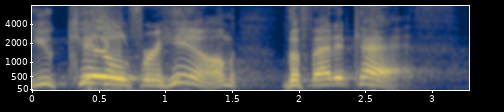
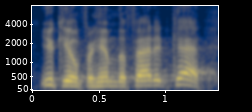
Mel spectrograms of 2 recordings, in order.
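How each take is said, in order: First: Slow, louder, bitter complaint; mock resentful whine, slow and loud; envious resentful quote. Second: Said in the usual way. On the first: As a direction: drag it out like a jealous brother. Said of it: "because he said". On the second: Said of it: "You've done something for him".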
